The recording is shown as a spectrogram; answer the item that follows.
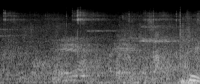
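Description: Table tennis balls clicking off tables and bats, a few sharp ticks over a background murmur of voices.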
